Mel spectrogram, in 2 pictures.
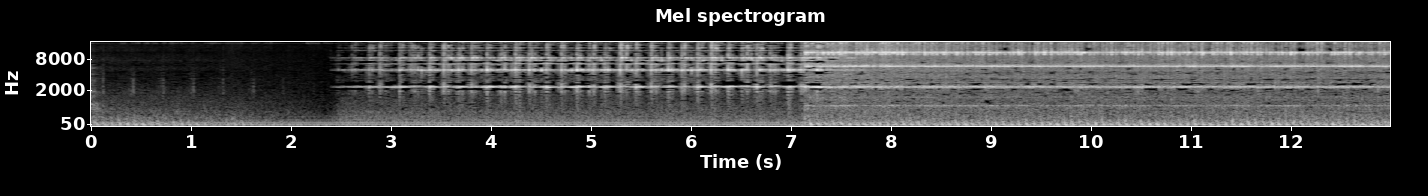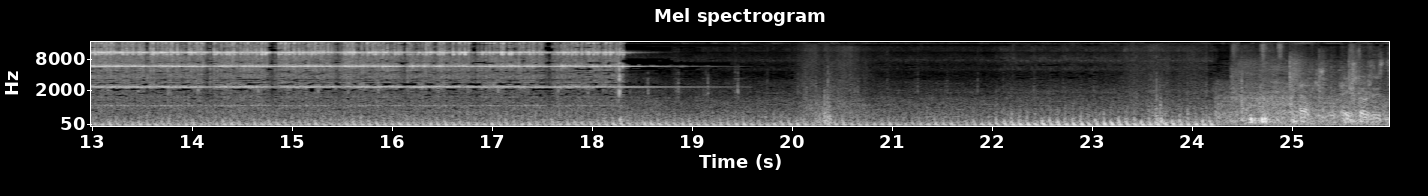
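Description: Mechanical twin-bell alarm clock ringing loudly, its hammer rattling rapidly between the two bells. It starts about two seconds in, the pitch of the ring shifts about seven seconds in, and it cuts off suddenly near eighteen seconds, with the bells ringing on briefly.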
